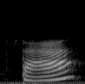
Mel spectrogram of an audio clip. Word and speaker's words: tabu: Vamos agora a tabu. Tabu. Separamos dessa forma. Tabu. A sílaba tônica é a sílaba bu, ou seja, a última sílaba. Então, também é oxítona.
